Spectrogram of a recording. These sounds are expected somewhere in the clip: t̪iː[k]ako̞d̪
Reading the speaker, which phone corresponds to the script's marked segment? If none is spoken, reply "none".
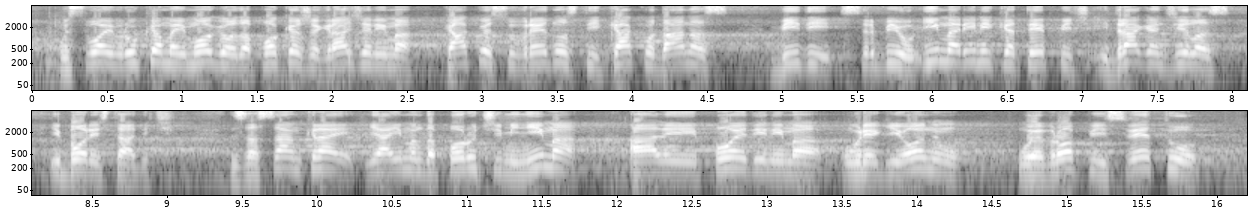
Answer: k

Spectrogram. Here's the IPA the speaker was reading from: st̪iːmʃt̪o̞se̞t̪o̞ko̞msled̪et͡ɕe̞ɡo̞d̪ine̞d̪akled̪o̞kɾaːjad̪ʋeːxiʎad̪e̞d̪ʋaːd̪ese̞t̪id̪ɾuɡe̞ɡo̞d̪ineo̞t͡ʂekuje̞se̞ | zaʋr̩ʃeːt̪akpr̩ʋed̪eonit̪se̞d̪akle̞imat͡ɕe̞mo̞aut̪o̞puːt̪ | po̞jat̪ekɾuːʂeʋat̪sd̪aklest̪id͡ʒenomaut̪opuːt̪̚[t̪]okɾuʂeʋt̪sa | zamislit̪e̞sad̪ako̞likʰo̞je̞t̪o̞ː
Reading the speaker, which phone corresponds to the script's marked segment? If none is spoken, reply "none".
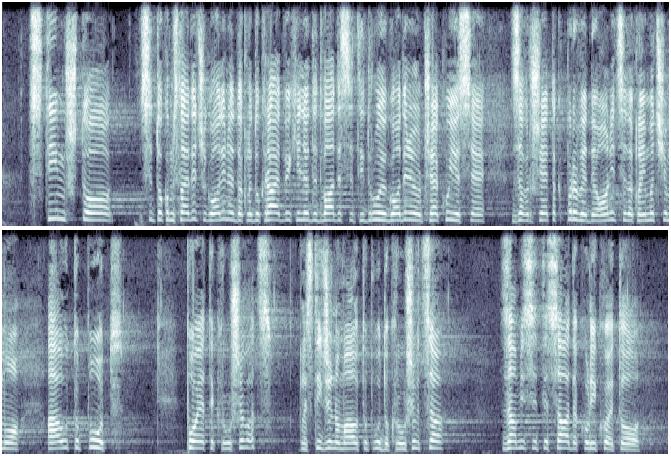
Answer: d̪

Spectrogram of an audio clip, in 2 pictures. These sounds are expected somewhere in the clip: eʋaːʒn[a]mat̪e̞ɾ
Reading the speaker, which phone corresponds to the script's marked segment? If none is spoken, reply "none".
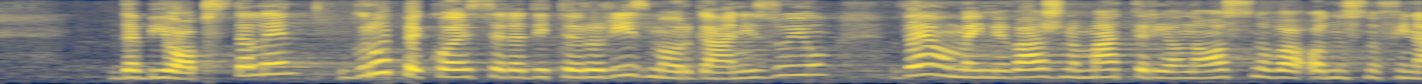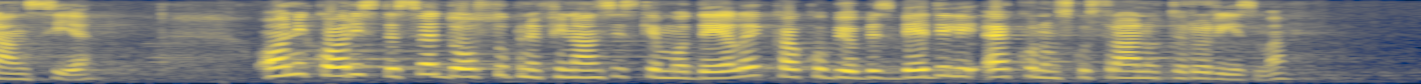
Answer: a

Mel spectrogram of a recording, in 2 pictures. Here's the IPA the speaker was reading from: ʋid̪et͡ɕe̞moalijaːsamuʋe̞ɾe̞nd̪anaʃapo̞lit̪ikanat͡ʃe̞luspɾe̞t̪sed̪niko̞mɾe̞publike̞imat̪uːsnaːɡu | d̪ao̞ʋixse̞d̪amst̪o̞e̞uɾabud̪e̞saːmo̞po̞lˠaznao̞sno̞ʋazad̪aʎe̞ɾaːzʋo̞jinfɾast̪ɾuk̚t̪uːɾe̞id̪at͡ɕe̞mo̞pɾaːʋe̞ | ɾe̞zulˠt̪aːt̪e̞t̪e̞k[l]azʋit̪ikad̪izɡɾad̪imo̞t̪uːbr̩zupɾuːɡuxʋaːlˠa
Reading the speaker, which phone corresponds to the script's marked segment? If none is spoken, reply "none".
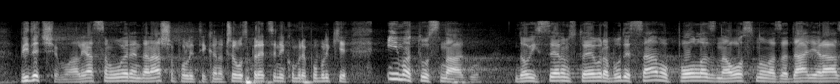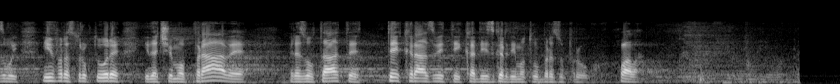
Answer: ɾ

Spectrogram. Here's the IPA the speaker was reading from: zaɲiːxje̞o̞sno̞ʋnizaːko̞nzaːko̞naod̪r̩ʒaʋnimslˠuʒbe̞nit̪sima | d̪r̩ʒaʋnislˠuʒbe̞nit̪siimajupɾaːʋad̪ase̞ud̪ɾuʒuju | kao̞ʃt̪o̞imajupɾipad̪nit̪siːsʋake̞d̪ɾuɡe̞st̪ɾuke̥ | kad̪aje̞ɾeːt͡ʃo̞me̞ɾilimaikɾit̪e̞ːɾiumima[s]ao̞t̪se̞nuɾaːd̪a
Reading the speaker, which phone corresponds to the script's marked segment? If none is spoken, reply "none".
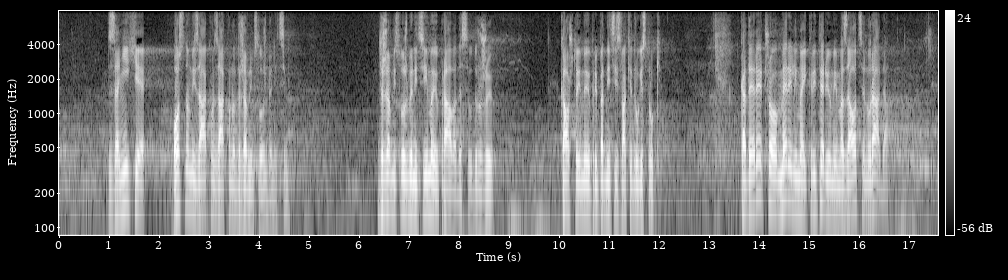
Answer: z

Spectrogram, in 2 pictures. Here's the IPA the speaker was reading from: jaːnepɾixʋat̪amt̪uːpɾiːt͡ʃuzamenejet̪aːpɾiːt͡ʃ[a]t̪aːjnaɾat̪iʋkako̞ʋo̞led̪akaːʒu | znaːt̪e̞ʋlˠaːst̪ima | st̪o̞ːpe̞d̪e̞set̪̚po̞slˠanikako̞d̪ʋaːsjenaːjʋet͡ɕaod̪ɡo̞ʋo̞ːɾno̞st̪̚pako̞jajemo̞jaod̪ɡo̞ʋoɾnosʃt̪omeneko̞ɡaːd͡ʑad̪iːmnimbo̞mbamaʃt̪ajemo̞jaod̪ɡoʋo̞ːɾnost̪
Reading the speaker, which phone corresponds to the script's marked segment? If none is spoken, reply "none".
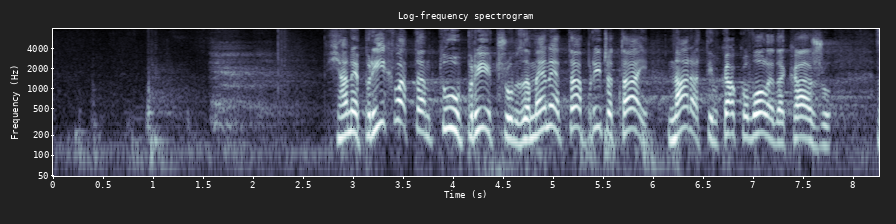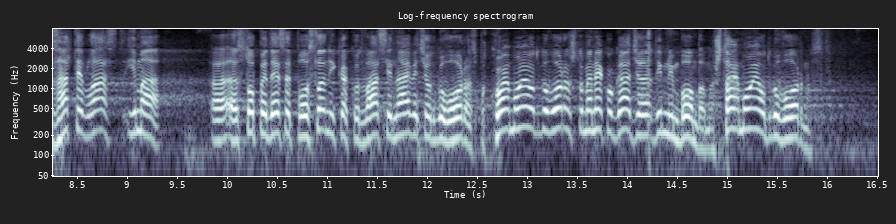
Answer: a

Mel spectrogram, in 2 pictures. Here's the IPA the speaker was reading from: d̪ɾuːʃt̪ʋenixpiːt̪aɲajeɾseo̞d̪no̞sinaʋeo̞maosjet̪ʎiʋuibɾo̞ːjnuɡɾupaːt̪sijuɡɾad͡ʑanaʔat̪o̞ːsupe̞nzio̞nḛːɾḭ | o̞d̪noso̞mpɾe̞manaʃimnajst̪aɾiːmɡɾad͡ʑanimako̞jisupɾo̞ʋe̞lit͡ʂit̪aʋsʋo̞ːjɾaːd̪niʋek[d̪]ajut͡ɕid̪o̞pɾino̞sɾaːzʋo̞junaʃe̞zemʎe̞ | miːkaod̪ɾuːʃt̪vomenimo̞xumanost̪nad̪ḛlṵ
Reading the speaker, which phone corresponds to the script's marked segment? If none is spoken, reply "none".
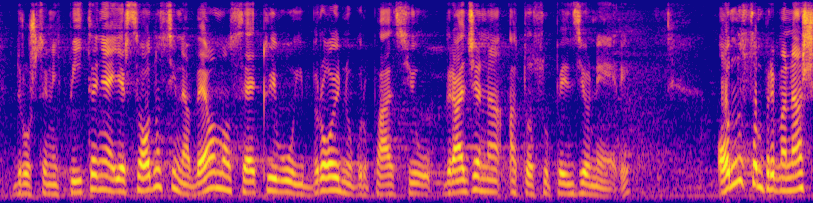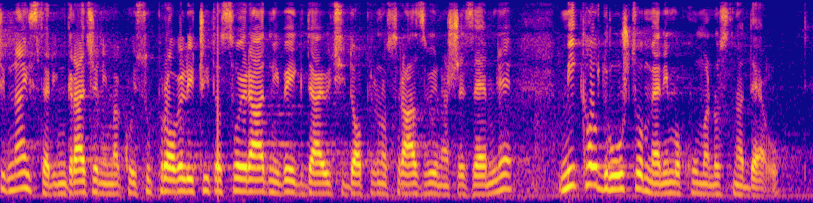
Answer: d̪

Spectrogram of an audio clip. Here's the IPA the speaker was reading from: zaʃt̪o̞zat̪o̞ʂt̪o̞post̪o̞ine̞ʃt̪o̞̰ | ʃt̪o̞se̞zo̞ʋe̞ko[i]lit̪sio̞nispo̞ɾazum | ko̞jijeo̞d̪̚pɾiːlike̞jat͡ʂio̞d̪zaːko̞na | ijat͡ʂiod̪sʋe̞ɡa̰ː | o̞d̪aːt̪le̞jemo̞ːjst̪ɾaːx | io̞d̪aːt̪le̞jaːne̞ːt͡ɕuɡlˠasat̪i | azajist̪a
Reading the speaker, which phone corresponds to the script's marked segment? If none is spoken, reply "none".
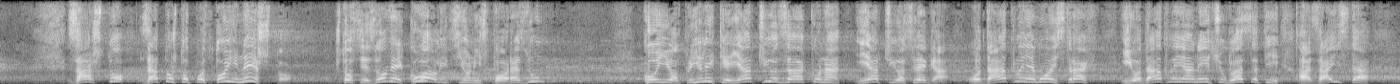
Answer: a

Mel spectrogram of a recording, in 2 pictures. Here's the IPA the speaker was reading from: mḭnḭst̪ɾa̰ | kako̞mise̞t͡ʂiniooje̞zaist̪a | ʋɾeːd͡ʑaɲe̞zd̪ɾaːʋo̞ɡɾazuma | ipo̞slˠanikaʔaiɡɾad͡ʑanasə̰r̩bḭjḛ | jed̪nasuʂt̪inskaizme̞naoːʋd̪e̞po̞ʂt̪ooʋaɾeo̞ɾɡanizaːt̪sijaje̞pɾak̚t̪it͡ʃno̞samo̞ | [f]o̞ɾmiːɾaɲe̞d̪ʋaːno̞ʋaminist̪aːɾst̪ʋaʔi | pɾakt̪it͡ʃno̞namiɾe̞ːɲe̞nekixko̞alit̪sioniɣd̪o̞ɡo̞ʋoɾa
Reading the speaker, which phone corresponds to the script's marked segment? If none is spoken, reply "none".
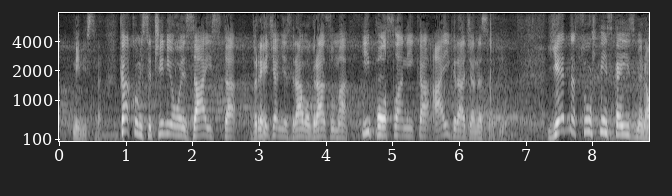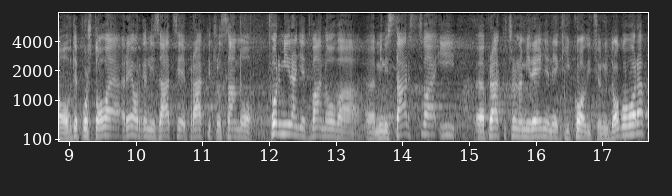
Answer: f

